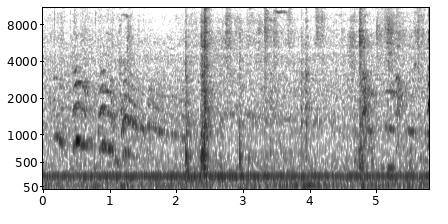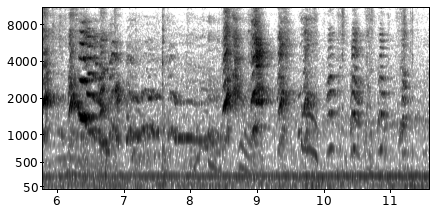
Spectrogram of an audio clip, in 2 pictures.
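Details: Toy Poodle kept at a pet shop gives thin, high whimpers and falling whines, scattered at first, then louder bursts near the end, over a steady electrical hum.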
